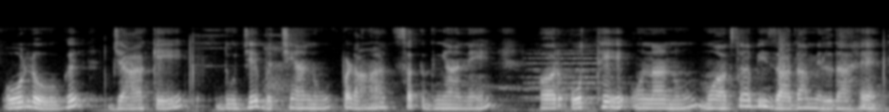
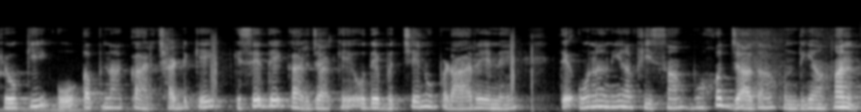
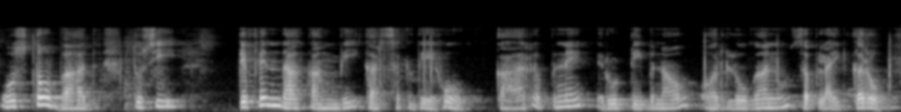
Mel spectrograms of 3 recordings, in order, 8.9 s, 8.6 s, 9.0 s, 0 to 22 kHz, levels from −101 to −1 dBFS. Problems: none marked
